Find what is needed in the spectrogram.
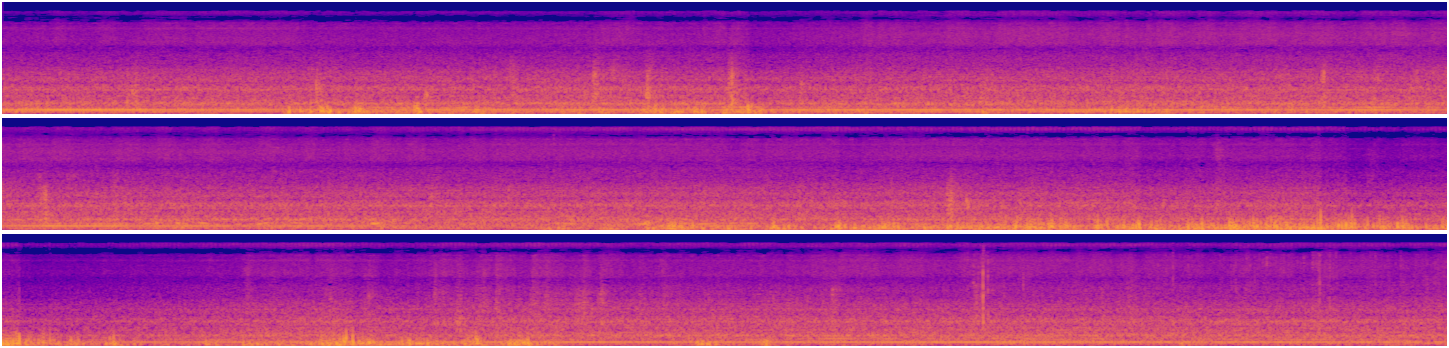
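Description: A steady low mechanical hum runs through, with irregular low rumbling and crackle that gets stronger past the middle, typical of wind or handling on the microphone.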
